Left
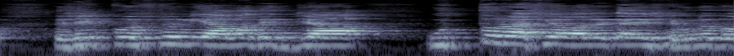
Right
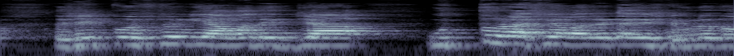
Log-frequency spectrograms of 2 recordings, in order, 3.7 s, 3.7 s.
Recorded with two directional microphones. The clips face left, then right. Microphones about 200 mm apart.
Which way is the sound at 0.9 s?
15° left (ahead or behind).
